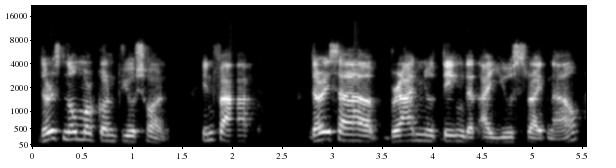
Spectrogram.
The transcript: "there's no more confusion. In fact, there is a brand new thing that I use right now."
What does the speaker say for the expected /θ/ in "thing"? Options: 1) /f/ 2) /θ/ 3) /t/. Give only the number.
3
